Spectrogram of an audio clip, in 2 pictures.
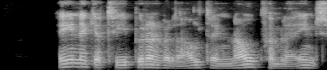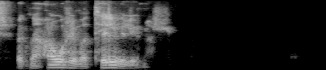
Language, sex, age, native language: Icelandic, male, 30-39, Icelandic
